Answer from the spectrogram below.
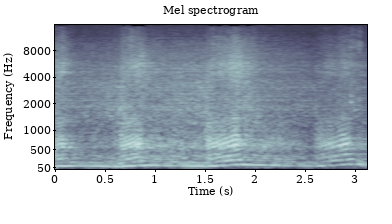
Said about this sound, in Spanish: Por eso nosotros encendemos el motor de este 504, un poco viejo y oxidado, pero que es un fierrazo y te lleva a todos lados.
